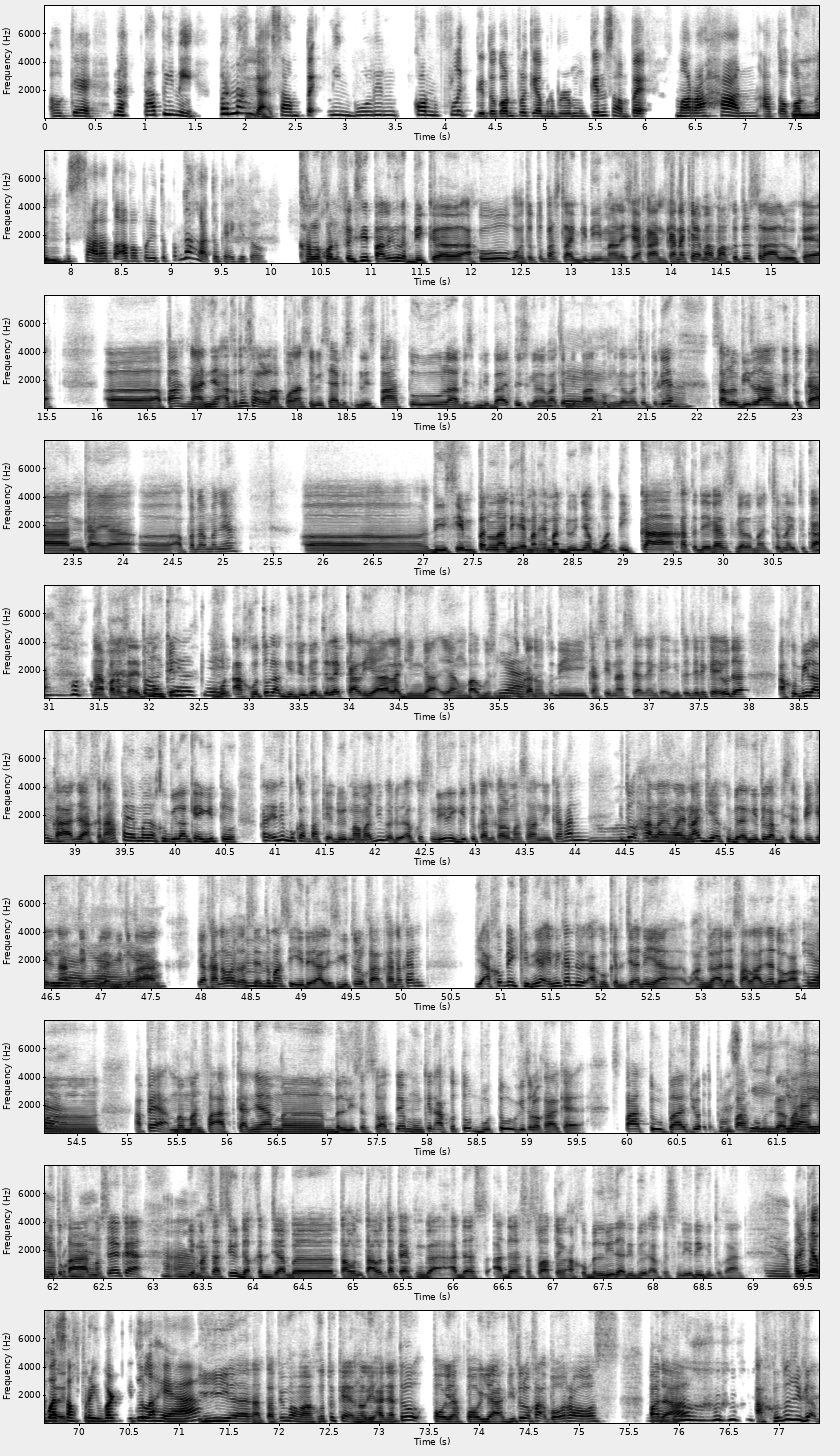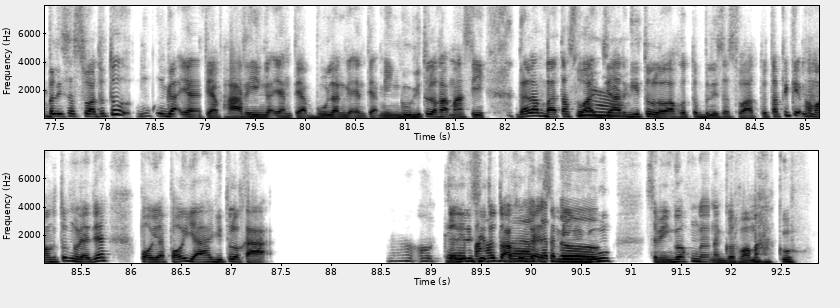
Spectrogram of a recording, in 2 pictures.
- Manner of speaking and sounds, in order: other background noise; drawn out: "eee"; laughing while speaking: "Oh"; in English: "mood"; distorted speech; in English: "self reward"; "foya-foya" said as "poyah-poyah"; chuckle; laughing while speaking: "mamaku"
- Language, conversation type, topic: Indonesian, podcast, Apa saja tekanan tak tertulis yang paling sering datang dari keluarga?
- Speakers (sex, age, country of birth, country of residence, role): female, 25-29, Indonesia, Indonesia, host; male, 30-34, Indonesia, Indonesia, guest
